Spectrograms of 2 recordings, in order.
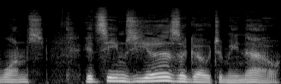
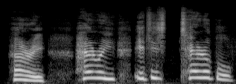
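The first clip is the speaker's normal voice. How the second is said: much higher, louder despairing outcry; anguished cry; 12 semitones higher, 7 dB louder than usual. Acted. Dorian hears how Sybil died, crying out in horror. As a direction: cry out his friend's name in horror. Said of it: "cried the lad".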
